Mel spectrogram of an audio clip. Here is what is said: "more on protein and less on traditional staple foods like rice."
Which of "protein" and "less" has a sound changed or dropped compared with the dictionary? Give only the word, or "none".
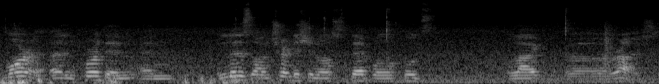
protein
